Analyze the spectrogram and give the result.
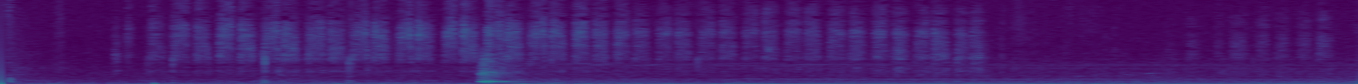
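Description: A marker tip is scratched and rubbed over the peel of a whole, solid, ripe banana held in the fingers, working toward the middle. Soft, dry scratching and rubbing strokes with a bright, hissy edge run over a steady low hum, with one sharper squeak near the middle.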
